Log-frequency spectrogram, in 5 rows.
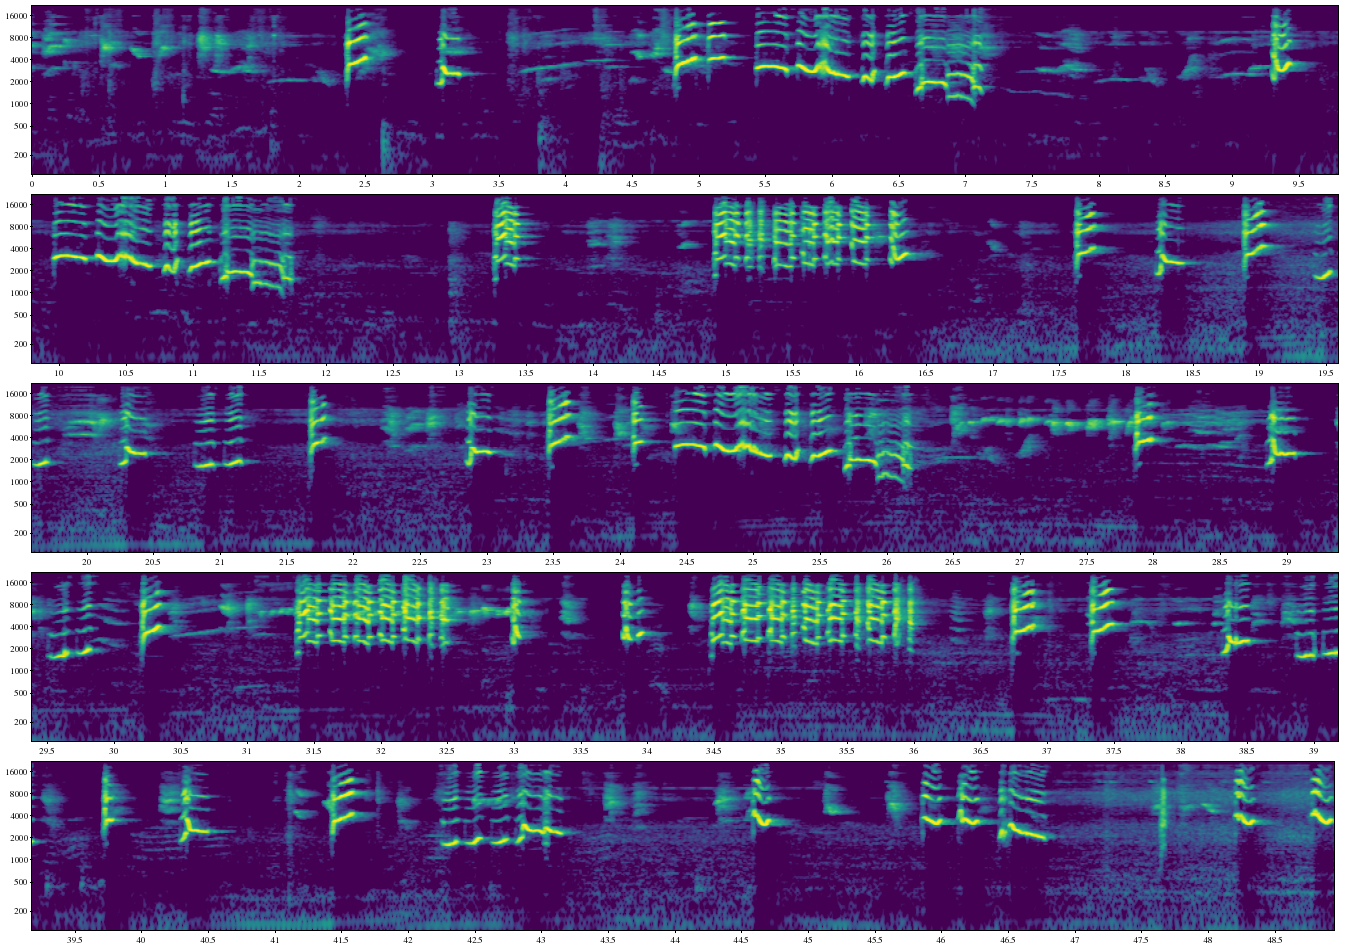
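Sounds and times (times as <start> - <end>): bird singing whistled notes: 1.4 - 11.8, 17.6 - 21.9, 22.8 - 27.1, 27.8 - 33.2, 36.7 - 43.3, 44.3 - 48.9
bird scratchy rattling trills: 8.7 - 12.0, 17.4 - 48.9.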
